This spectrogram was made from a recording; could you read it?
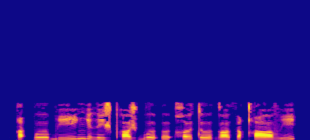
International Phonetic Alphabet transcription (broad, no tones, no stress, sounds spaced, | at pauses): q ɛ ʔ p ʊː b iː ŋ i ð i ʒ pʰ ɒː ʒ b ʊː ʔ ʊː ʔ χ ʊː t ʊː ɡ ɒː θ ʊ qʰ ɒː v i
